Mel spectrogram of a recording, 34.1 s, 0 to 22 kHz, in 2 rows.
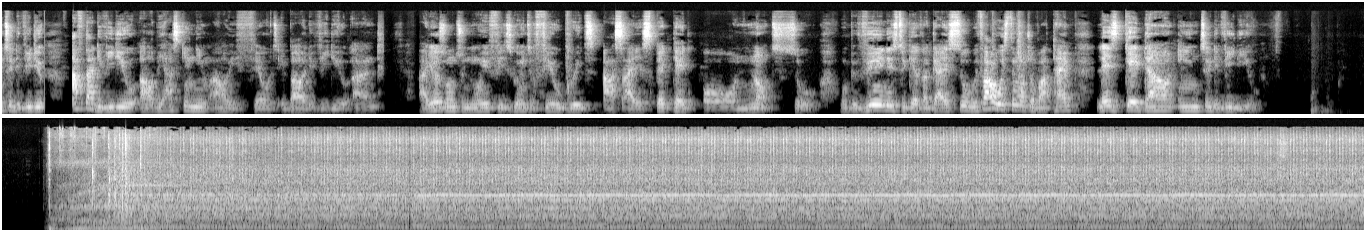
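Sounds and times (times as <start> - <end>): machine running with low hum: 17.6 - 34.0.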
